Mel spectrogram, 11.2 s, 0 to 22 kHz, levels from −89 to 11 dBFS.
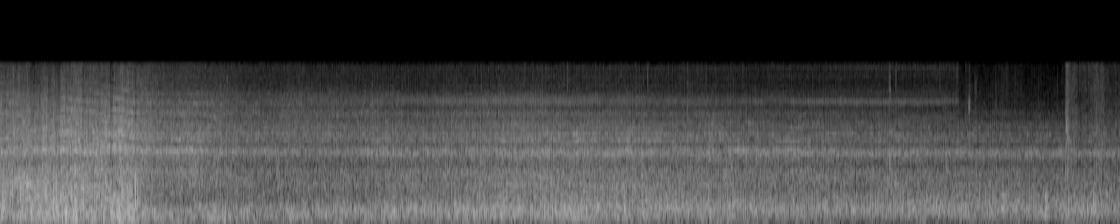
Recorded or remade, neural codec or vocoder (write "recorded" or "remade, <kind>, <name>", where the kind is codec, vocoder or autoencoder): remade, vocoder, Vocos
